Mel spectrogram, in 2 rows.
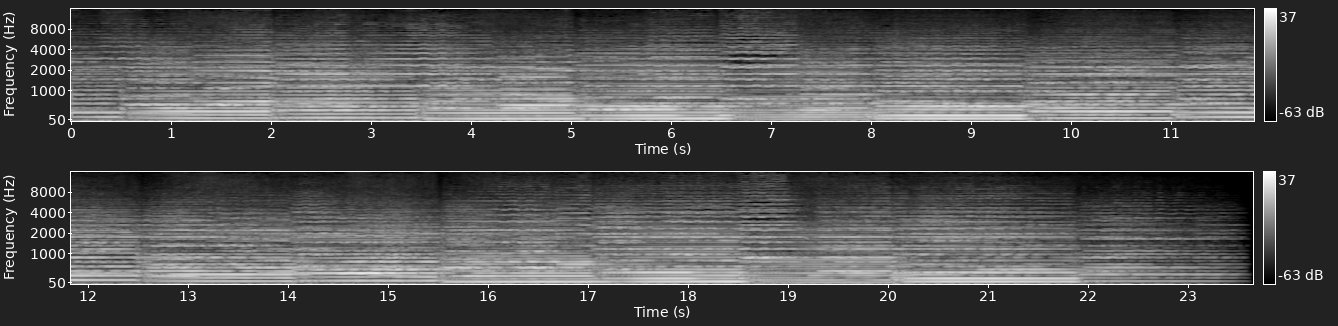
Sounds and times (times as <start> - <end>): Music: 0.0 - 23.6.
